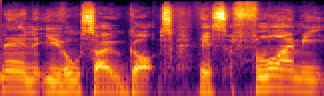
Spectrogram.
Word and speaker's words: Flyme: And then you've also got this Flyme sound system, and Flyme is the brand that they use for the entertainment screen as well.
